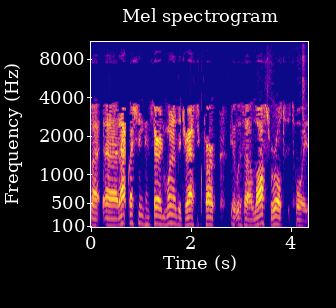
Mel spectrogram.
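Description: A man talks in a normal speaking voice at a medium pitch. His intonation is fairly even and his pace moderate. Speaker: caller leaving voicemail. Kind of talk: voicemail message. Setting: phone call.

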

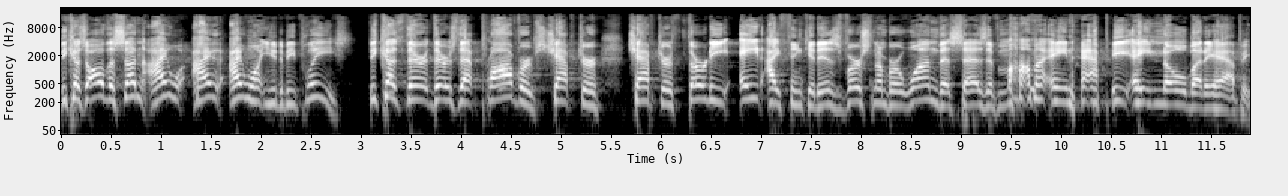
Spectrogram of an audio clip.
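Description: Over music in the background, a man with a high pitch and ordinary pitch variation uses a raised, projected voice at a moderate pace with hardly any pauses. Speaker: preacher. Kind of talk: Baptist sermon, verse-by-verse Bible exposition, with humorous asides to the congregation. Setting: church with live congregation. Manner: animated, conversational, teacherly; pauses to explain grammar, with playful jokes and audience appeals.

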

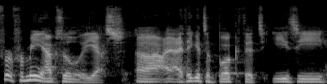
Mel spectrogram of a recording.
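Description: Bright and sharp in tone, a man at medium pitch talks at a fairly quick pace with ordinary pitch variation. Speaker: podcast host. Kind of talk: casual book review discussion.

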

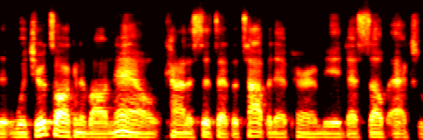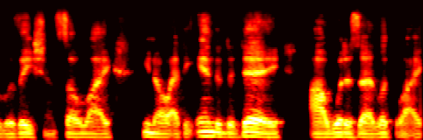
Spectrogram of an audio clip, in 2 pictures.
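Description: Against a quiet background, a man with an American accent speaks at a fairly quick pace with a very deep, low pitch. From Baltimore, US. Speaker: founder of a speakers network. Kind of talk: interview. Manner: animated.

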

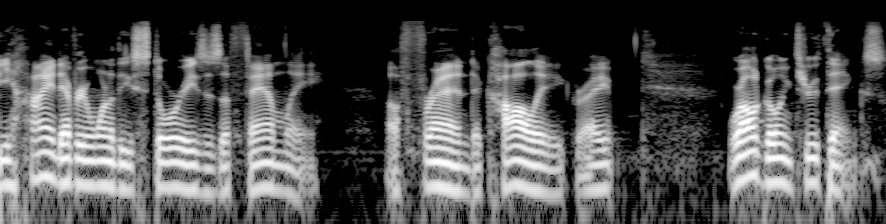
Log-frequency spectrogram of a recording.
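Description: Against a quiet background, a man talks in a normal speaking voice at a moderate pace. His pitch is fairly low and his intonation fairly even. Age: 30s. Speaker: finance executive. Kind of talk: casual interview.

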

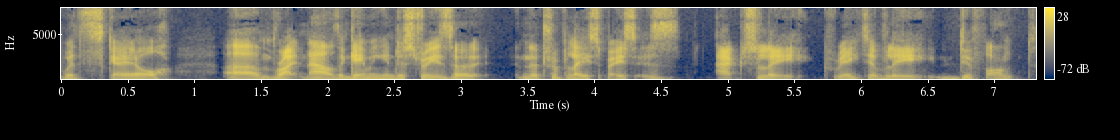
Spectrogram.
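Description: At a moderate pace, a man with a fairly high pitch and fairly even intonation uses an unremarkable speaking voice. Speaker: content creator. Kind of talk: casual chat.

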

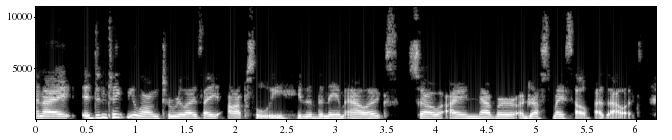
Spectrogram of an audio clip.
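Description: A woman with a plain, everyday voice at medium pitch, fairly even intonation and a fairly quick pace. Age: 20s. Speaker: podcast host, college student. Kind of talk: casual personal monologue. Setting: outdoors on a porch. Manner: casual, filler-heavy speech.

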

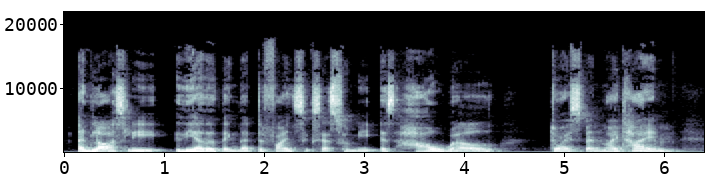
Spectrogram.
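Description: A woman of medium pitch speaks at a fairly slow pace with vocal fry and very wide pitch swings. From South Africa. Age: 30s. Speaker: podcast host. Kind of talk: solo podcast monologue.

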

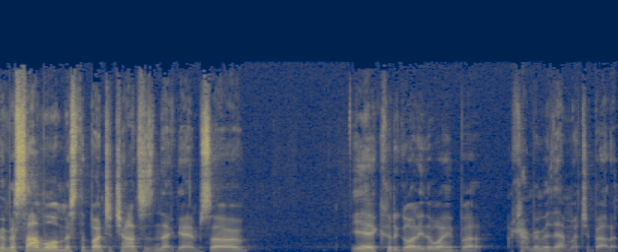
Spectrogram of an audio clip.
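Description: A man at a medium pitch with a New Zealand accent, very fast pace, ordinary pitch variation and big swings in loudness. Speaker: podcast co-host. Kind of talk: casual banter about rugby.

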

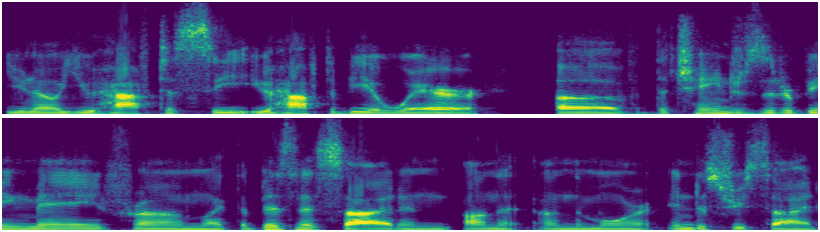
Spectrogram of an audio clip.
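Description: Over a quiet background, a man talks at a moderate pace in a bright, sharp tone with fairly even intonation. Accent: American. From US Midwest. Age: 30s. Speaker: metalcore band vocalist. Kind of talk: casual interview chat. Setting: video call.

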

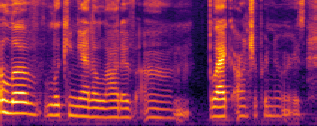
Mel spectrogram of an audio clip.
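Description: A woman speaks at a medium pitch with fairly even intonation. It is an unremarkable speaking voice. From Texas. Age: 20s. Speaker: nail technician. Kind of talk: casual chat.

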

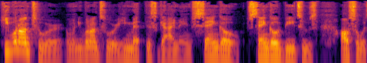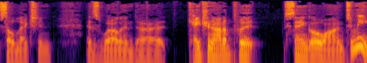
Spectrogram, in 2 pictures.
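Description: A man's normal speaking voice at a medium pitch and moderate pace, with ordinary pitch variation. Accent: American. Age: 20s. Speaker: music producer. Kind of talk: interview.

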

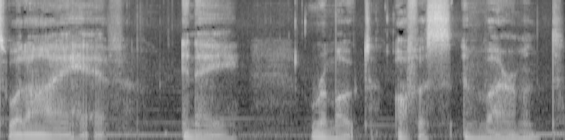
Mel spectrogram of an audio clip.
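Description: With music in the background, a man with a New Zealand accent speaks very slowly in a very deep, low pitch, his intonation monotone and flat and his tone soothing. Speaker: podcast host. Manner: slow, soothing delivery.

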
